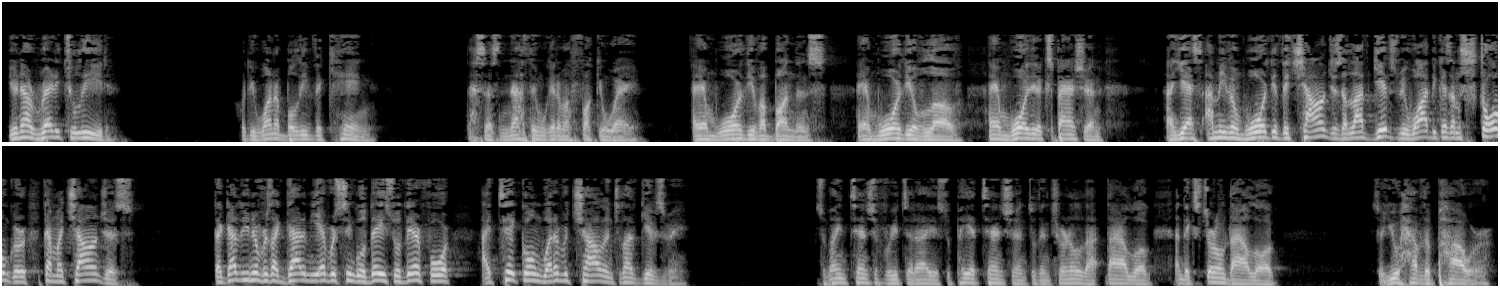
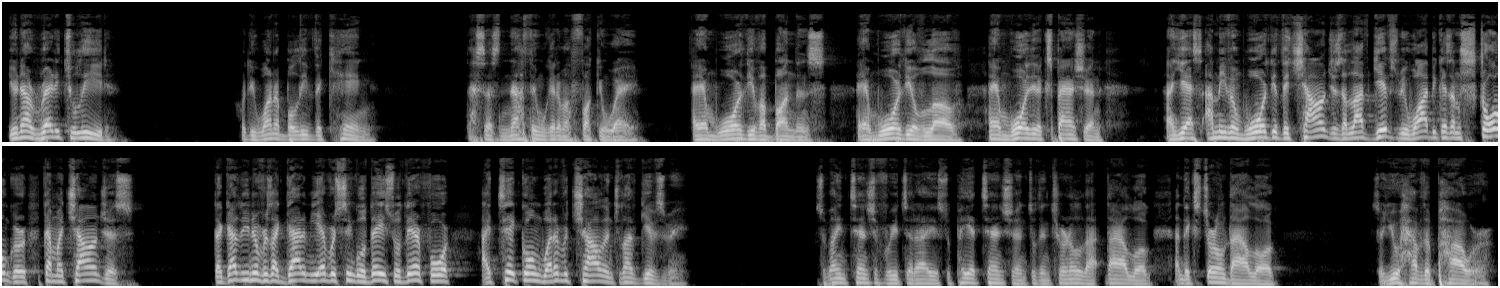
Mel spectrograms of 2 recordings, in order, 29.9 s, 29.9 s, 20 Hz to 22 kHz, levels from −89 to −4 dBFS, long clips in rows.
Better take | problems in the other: second | garbled, watery; slightly; nothing above 8 kHz

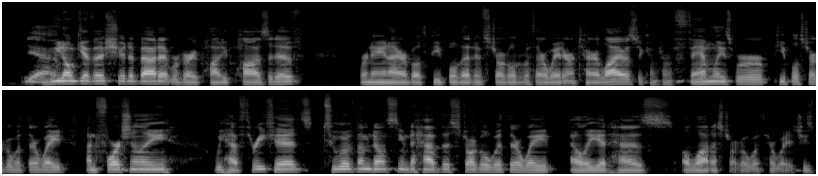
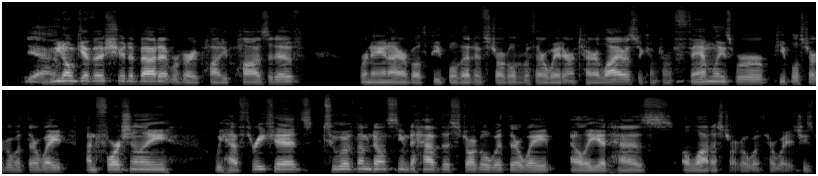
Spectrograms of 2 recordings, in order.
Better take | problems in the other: first | thin; somewhat; fading below 1 kHz

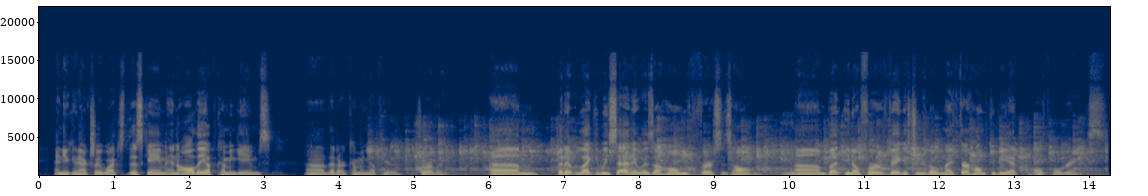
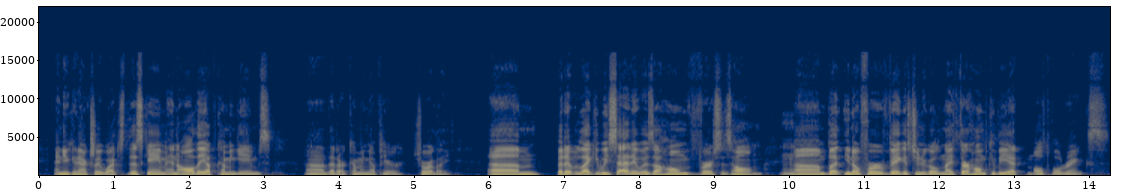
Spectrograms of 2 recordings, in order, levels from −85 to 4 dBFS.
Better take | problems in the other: second | keyboard typing; noticeable; from 4.5 s on; peak 8 dB below the speech

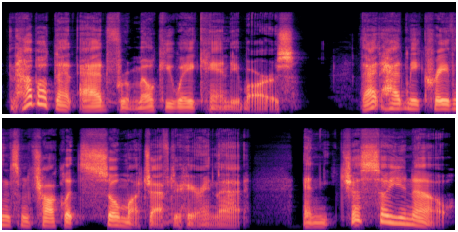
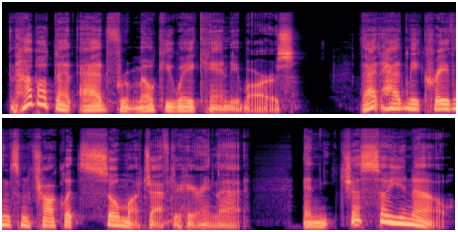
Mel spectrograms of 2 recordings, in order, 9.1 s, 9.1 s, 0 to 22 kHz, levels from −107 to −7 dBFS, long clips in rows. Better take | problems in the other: second | thin; somewhat; fading below 450 Hz

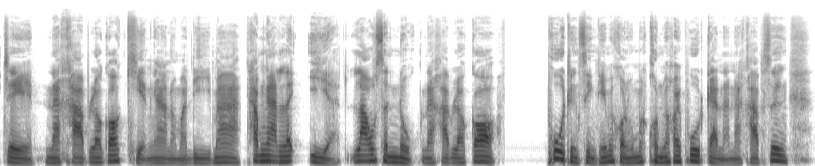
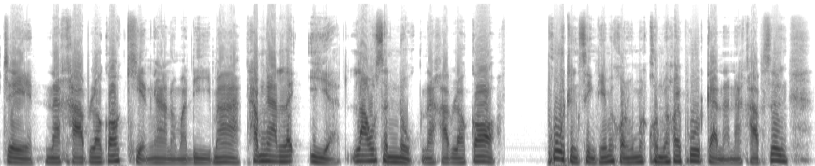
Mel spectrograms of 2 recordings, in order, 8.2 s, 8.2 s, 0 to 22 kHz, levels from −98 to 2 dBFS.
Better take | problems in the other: first | distortion; slight; 6% of the sound clipped

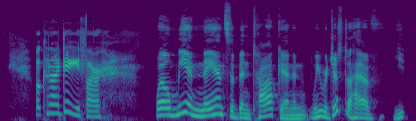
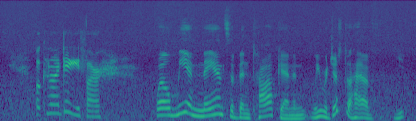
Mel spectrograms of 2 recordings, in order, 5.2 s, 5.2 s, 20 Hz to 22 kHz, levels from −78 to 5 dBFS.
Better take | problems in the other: first | hiss; loud; throughout; 9 dB below the speech

